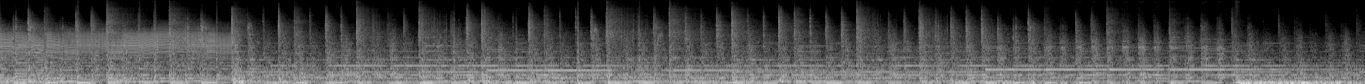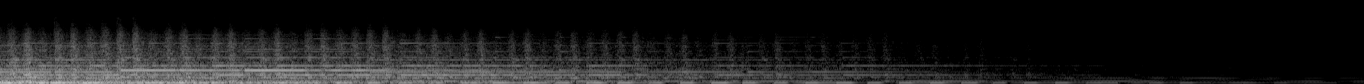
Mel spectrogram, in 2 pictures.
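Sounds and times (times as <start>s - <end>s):
hybrid trailer music: 0.0s - 21.4s.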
